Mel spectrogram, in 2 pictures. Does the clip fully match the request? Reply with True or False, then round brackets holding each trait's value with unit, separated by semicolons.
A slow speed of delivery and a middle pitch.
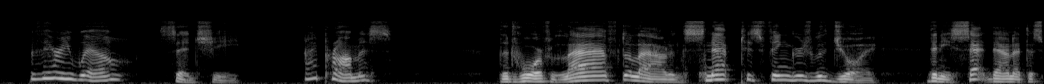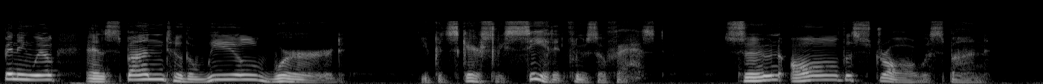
True (130 wpm; 170 Hz)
